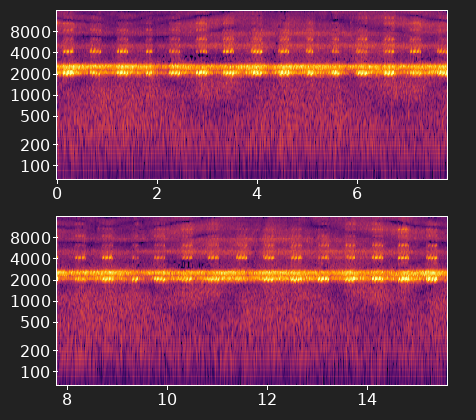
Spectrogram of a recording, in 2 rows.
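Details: Crickets in a binaural 8D relaxation mix: a steady high, shrill trill runs without pause, overlaid by brighter chirp pulses about twice a second, while a soft, swirling hiss slowly sweeps from side to side underneath.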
